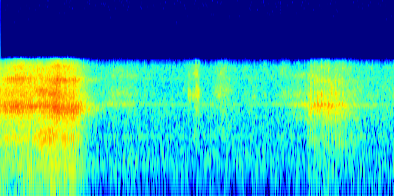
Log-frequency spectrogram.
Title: dad snoring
